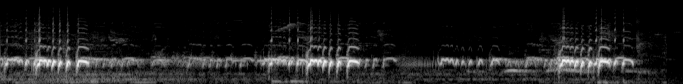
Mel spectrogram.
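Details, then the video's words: Rolling, trilled coos from a local zebra dove, loud bursts recurring roughly every two and a half seconds, linked by continuous softer purring notes. "Perkutut lokal GACOR suara jernih BAGUS MEMIKAT"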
